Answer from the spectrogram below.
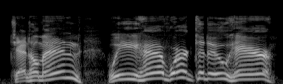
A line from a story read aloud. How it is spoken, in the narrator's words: Hampstead shouted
